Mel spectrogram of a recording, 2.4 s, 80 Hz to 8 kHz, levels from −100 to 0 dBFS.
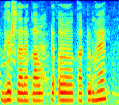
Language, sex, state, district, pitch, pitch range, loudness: Hindi, female, Jharkhand, Garhwa, 220 Hz, 210-225 Hz, -15 LUFS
